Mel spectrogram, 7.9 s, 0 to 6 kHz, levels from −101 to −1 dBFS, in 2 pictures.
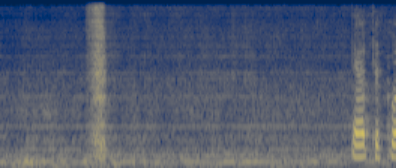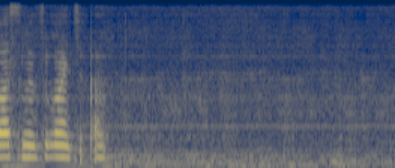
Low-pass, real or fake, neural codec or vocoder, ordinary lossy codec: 5.4 kHz; fake; codec, 24 kHz, 1 kbps, SNAC; none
